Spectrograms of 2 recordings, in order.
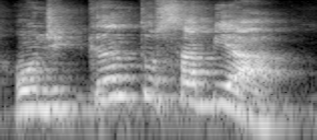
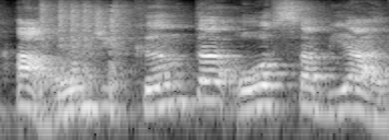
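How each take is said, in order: First: "canta o" run together into one syllable; natural elision. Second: "onde canta o sabiá" slow, every vowel apart, "canta o" not joined; overly separated. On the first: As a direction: say it as people really speak. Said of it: "tradicional na nossa fala". ("canta o" juntando as vogais) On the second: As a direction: stiff robotic syllable split. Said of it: "Ninguém fala assim". ("canta o" separado, jeito artificial) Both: Shown as a demonstration.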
